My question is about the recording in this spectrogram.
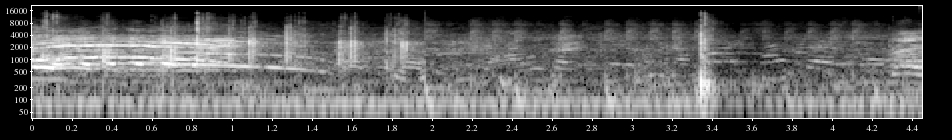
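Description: A long wordless shout from a player, falling in pitch, over steady outdoor field rumble. A few light knocks follow, then one sharp thump a little before the end.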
